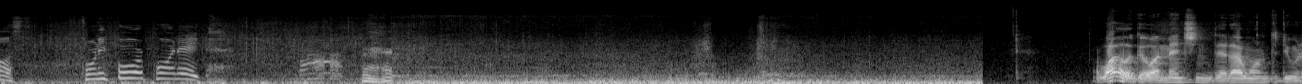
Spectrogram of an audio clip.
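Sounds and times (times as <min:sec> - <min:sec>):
wind buffeting microphone: 0:00.0 - 0:09.9.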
